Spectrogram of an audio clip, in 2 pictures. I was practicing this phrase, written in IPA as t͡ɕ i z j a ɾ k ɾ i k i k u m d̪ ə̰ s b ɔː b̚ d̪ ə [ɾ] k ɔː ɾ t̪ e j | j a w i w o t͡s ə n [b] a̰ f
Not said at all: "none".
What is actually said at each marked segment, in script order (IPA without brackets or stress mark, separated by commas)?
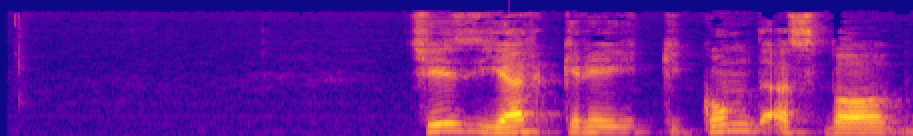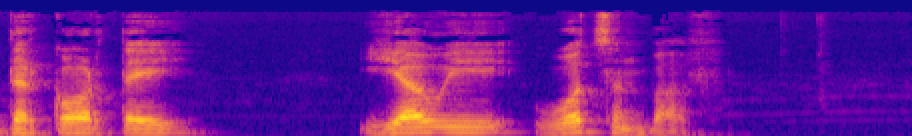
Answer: ɾ, b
